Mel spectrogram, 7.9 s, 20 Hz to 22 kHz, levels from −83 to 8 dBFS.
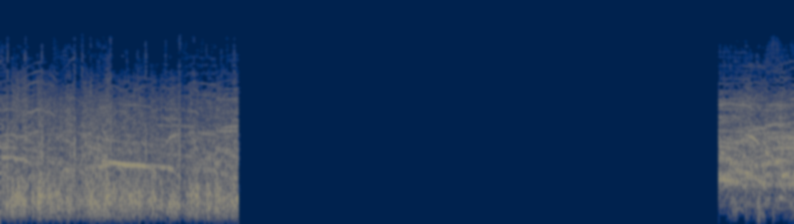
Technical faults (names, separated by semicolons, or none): compressed frames skipped; audio dropout to silence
